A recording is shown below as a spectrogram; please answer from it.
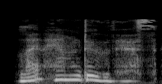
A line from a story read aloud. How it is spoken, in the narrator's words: she whispered almost silently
